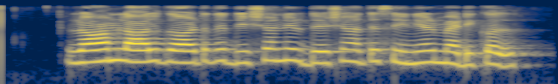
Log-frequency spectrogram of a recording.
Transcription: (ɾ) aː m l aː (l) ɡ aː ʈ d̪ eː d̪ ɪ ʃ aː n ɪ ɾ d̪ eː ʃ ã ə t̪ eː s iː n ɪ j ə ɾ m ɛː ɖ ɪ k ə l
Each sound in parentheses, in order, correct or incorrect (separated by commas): correct, correct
